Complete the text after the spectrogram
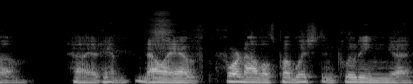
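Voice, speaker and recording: In an Upper Midwest accent, a man talks at a moderate pace in a fairly low, somewhat breathy voice with a dark, mellow tone and ordinary pitch variation against a quiet background. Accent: Upper Midwest American. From US Midwest, rural Wisconsin. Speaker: author and podcast co-host. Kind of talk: interview, casual chat. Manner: halting, many fillers.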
